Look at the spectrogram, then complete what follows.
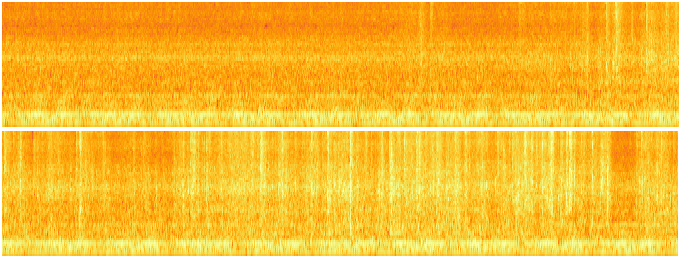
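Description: Newspaper sheets rustling and crackling as they are folded, slid into a bird-cage tray and crumpled, busiest in the second half. Underneath runs a steady electrical hum with a low tone that pulses on and off about once a second.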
